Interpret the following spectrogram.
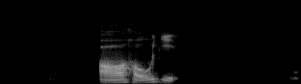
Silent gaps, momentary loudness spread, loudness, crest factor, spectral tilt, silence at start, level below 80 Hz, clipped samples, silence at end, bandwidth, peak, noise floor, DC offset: none; 10 LU; -32 LUFS; 22 dB; -3.5 dB/octave; 1 s; -82 dBFS; under 0.1%; 1.25 s; 7.6 kHz; -14 dBFS; -75 dBFS; under 0.1%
